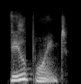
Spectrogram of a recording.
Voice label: "viewpoint", Indian

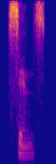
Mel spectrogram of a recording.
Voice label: "since", Indian

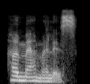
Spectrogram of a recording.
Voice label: "hamamelis", Indian

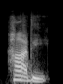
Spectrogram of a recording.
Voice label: "hardy", Indian

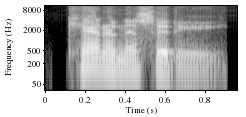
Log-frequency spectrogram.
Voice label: "canonicity", American

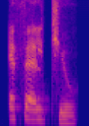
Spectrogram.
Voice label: "FLQ", Indian

